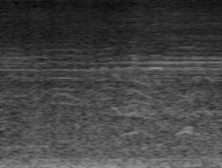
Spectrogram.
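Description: Street ambience fading in at the start of a rap track: steady traffic-like noise with faint voices in it.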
